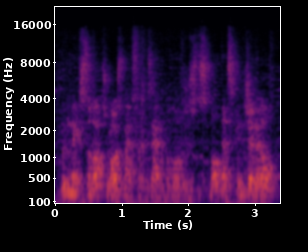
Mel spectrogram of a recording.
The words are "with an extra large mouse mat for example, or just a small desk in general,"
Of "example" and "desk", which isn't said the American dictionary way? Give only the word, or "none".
none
